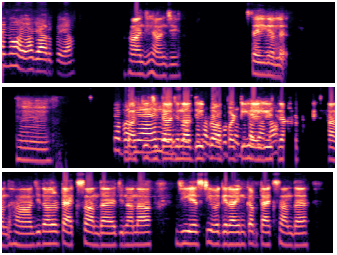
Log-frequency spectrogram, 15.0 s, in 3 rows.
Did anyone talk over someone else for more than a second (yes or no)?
yes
